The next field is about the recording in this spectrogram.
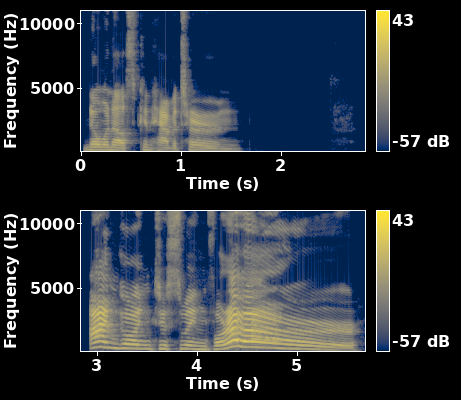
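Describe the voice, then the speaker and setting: A mean little playground bully girl from a children's comic. The voice swoops high and loud, stretching words into bratty, gloating whines. It is bright and piercing. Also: very animated, full character voice. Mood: gloating, possessive. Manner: gloating, drawn-out whining shouts.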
